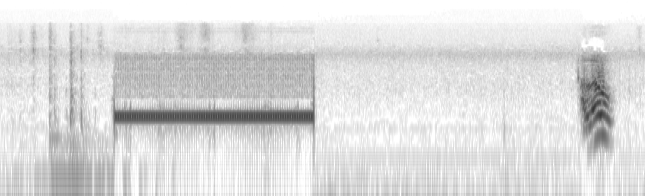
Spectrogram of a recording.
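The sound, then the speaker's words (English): A telephone dial tone hums steadily for about two seconds after a few handling clicks, then stops; a short, brief burst of sound follows after a pause. “So go to our magic little phone here.”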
